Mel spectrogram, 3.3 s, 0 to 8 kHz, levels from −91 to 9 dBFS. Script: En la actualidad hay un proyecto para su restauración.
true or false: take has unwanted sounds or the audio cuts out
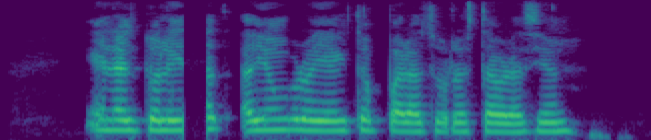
true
